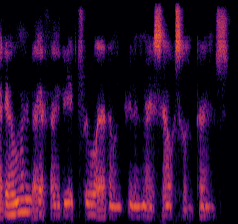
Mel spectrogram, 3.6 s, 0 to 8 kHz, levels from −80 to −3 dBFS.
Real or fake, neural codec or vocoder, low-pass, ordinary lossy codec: fake; codec, 16 kHz, 1 kbps, FreqCodec, smaller model; none; none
